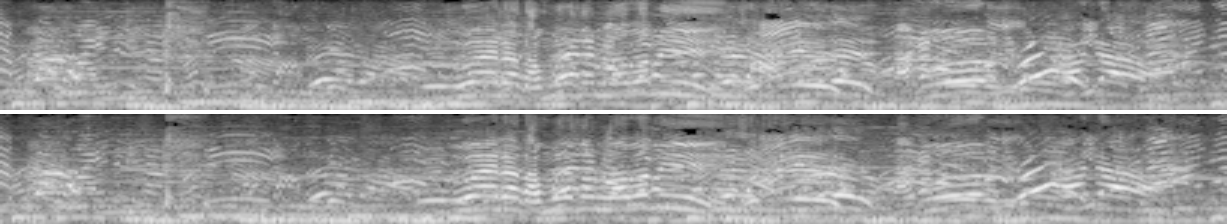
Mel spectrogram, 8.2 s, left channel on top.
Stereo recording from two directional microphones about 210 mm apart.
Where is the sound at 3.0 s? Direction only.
35° right (ahead or behind).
